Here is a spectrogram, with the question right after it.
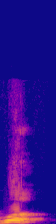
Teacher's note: व का जो उच्चारण करना पड़ेगा होठों को गोल करना पड़ेगा और वायु निकालते हुए बोलना पड़ेगा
